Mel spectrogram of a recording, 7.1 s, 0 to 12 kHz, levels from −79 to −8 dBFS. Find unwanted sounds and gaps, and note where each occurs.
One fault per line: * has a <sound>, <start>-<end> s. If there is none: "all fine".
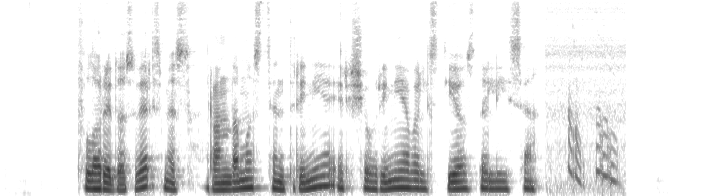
* has a chirp, 5.7-6.2 s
